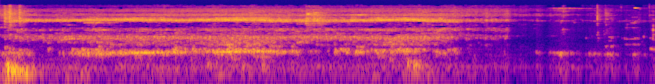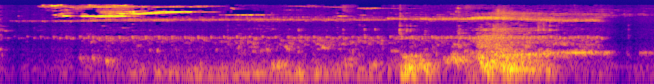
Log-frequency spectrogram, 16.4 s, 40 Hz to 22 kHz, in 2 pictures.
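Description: Mercedes-Benz 1570 bus engine heard from inside the cabin while the bus drives, a steady low rumble with a high whine above it. It eases off and goes quieter about six seconds in, then pulls harder and gets louder near the end.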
